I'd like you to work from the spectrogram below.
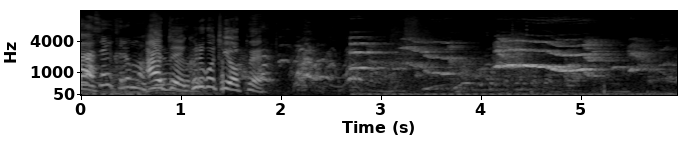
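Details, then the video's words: Puppies heard inside a vinyl greenhouse at a puppy mill, among empty cages. Rapid wavering whimpers and yelps in quick succession, then a pause and several drawn-out, high, quavering whines. "어디선가 강아지 소리가 들리는 비닐하우스 텅 빈 철장들을지나 소리 나는 곳으로 갑니다"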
